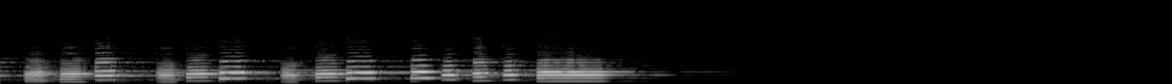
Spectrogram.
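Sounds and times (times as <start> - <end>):
bassoon arpeggio: 0.0 - 6.3.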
